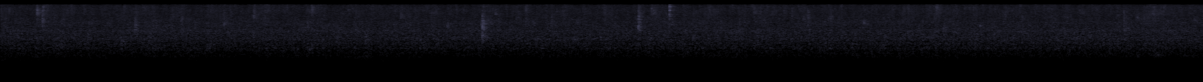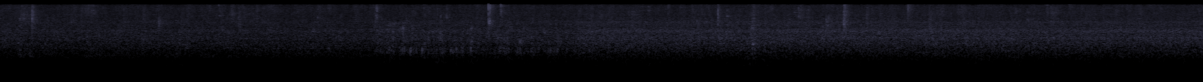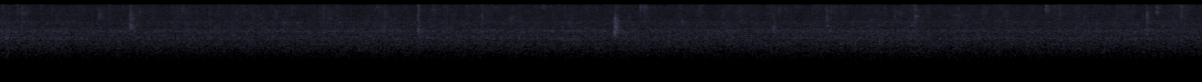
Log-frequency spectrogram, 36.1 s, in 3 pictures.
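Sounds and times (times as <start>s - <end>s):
steady rain hiss: 0.0s - 36.0s
rain drops ticking: 10.7s - 36.0s.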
